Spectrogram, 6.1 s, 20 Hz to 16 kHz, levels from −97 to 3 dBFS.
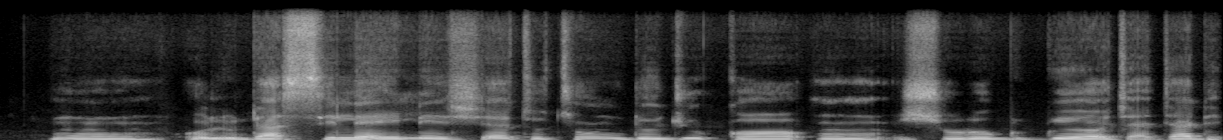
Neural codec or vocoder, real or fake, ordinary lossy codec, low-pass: autoencoder, 48 kHz, 128 numbers a frame, DAC-VAE, trained on Japanese speech; fake; none; 14.4 kHz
